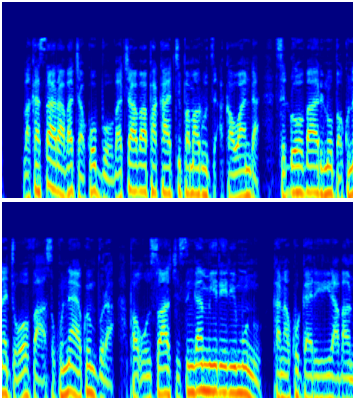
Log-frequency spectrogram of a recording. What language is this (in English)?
Shona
